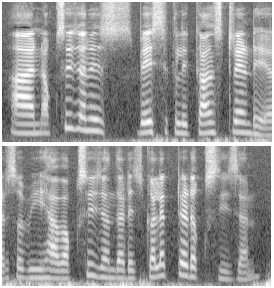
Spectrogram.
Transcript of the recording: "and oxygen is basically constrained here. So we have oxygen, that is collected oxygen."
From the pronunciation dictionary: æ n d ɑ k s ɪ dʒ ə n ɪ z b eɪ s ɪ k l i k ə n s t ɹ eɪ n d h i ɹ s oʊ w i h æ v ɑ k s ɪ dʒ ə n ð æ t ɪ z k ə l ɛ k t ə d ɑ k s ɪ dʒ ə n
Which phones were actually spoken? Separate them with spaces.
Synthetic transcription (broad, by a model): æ n d ɑ k s ɪ dʒ ə n ɪ z b eɪ s ɪ k l i k ə n s t ɹ eɪ n d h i ɹ s oʊ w i h æ v ɑ k s ɪ dʒ ə n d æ t ɪ z k ə l ɛ k t ə d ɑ k s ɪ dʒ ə n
